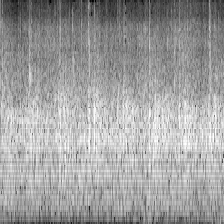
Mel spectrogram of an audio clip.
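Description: A church audience at a Sunday service at Middle Church claps together in steady, dense applause for the church's digital minister, a broad wash of many hands at even loudness throughout, with no voices standing out.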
